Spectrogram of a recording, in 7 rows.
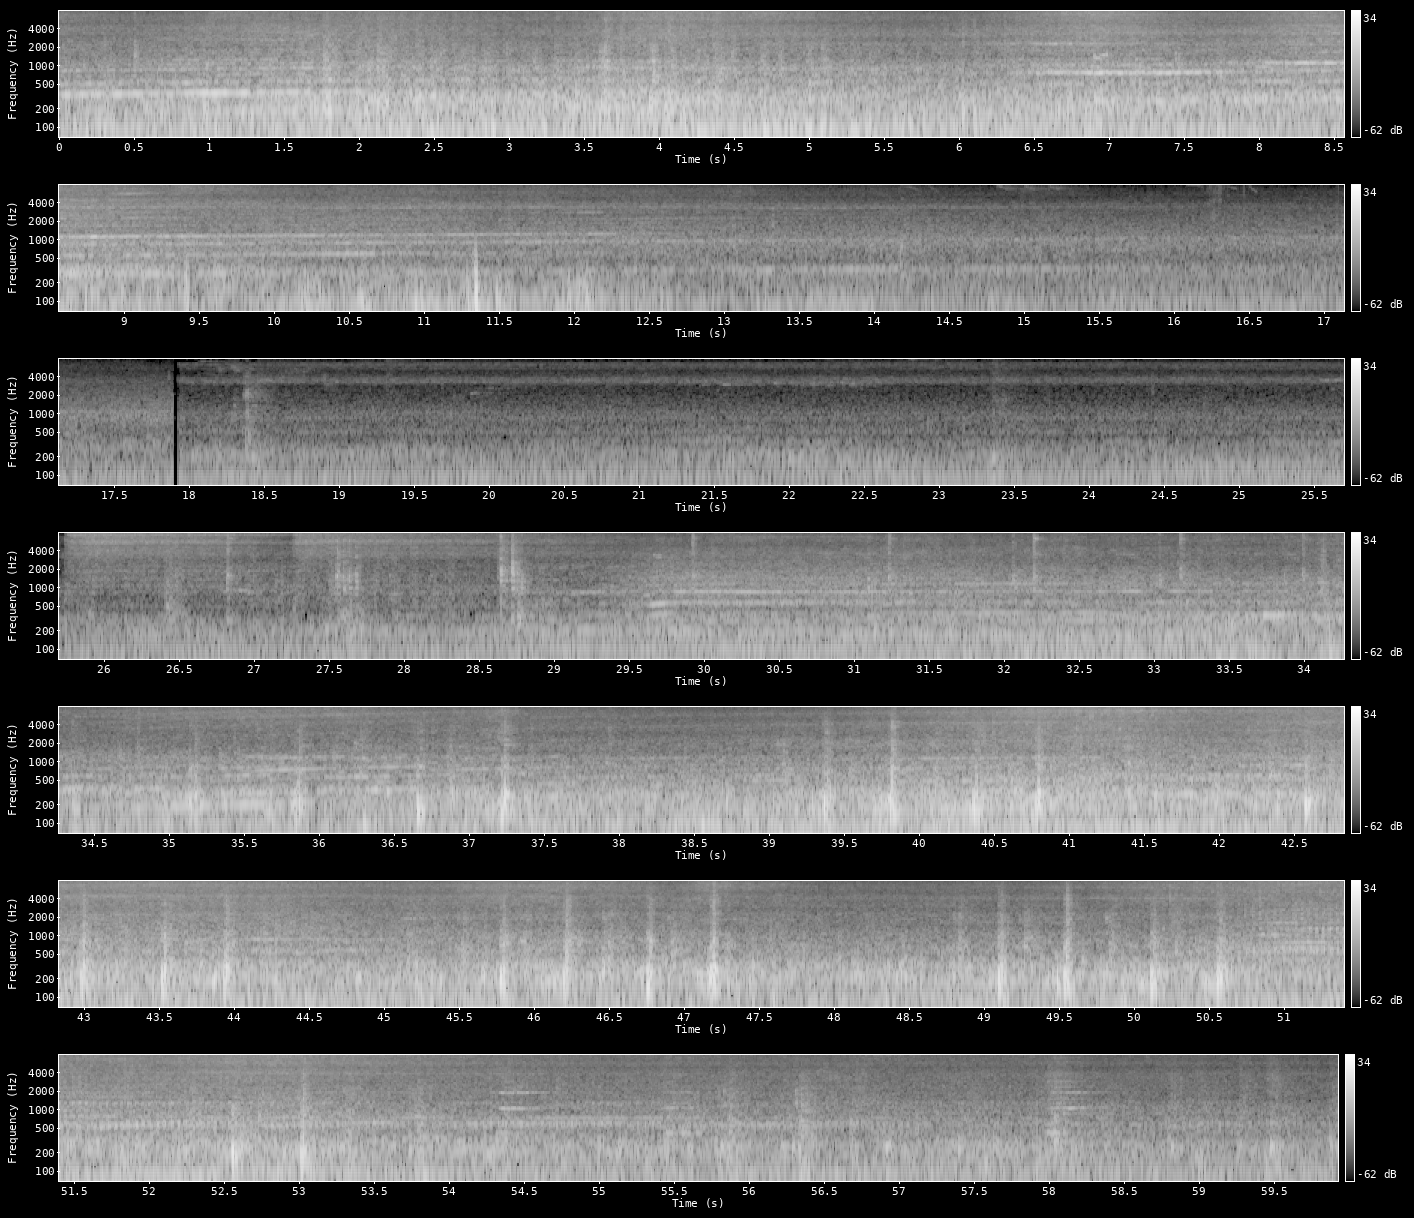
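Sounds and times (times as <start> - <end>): wheels rumbling: 49.5 - 57.5
train motor whine: 50.1 - 57.3
steady squeal: 50.3 - 56.9.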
